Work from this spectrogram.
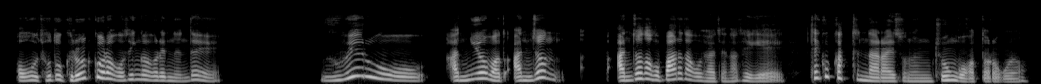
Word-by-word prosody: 어우. 180 +2 +1
저도 200 +4 -2
그럴 220 +9 +3
거라고 270 - +3
생각을 215 -3 -1
했는데 175 0 -4 1.0
의외로 215 - +1 0.2
안 185 +2 0
위험하다, 245 -8 +3
안전 205 - +2
아 - - -21 0.5
아 - - -18
안전하고 215 +1 +3
빠르다고 220 -5 +3
해야 145 - -2
되나? 140 +1 -9
되게 145 - -4 0.3
태국 300 +5 0
같은 280 - -2
나라에서는 155 -2 -1
좋은 195 +3 +2
것 150 - +1
같더라고요. 135 +1 -5
190 Hz, 335 characters per minute, -25 LUFS, 165-235 Hz, 1.0 s, 그럴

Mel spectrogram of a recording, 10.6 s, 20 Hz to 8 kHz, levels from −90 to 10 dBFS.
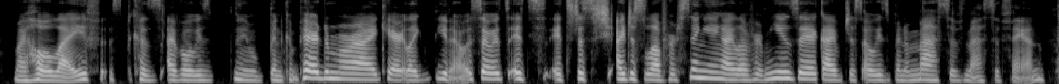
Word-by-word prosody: my 165 -1 -1
whole 165 -1 +3
life. 160 +6 +1
It's 200 - -10
because 175 -4 -5
I've 180 0 -1
always, 170 -1 -1 0.2
you 200 - -1
know, 165 -2 -8
been 175 -3 -3
compared 235 +7 +4
to 235 - +2
Mariah 200 -4 +3
Carey, 175 -2 0
like, 170 -1 -1
you 220 -2 -1
know, - - -4
so 215 +2 +4
it's 210 0 0
it's 220 -3 +1
it's 190 -2 -3
just 215 -3 +3
sh - - 0
I 205 -1 +4
just 200 -2 +5
love 180 -2 +2
her 190 +1 -7
singing. 245 -2 0
I 190 -1 +2
love 180 -1 -1
her 190 -2 -6
music. 215 -2 +1
I've 180 -2 +2
just 175 -2 -5
always 175 -1 -3
been 175 -1 -8
a - - -7
massive, 175 -1 -3
massive 160 -1 -9
fan. 185 +1 -8
185 Hz, 225 wpm, -23 LUFS, 170-205 Hz, 0.2 s, just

